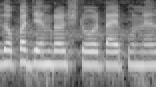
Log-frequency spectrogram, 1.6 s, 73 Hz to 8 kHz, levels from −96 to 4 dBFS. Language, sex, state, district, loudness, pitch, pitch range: Telugu, female, Andhra Pradesh, Chittoor, -13 LUFS, 250 Hz, 245-260 Hz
